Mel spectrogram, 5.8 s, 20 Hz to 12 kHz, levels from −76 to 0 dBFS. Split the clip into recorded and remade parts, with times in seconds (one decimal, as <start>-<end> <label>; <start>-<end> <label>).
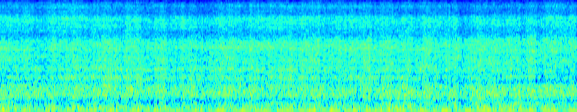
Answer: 0.0-1.9 remade; 1.9-2.3 recorded; 2.3-5.1 remade; 5.1-5.8 recorded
